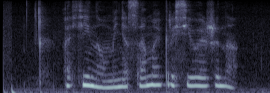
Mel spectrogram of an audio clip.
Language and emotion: Russian, positive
